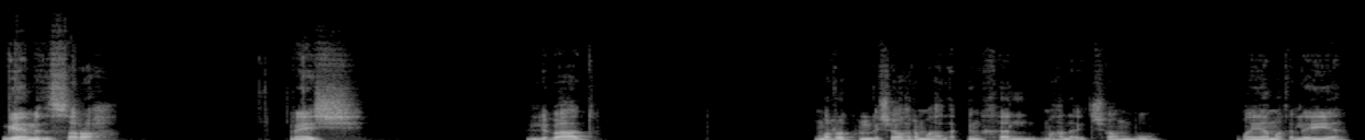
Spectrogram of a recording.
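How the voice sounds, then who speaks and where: A man's voice: medium pitch, flat delivery, normal speed, pauses often, a little mellow. A man from Egypt with an Egyptian accent, reacting to home-hack videos in casual commentary and often exclaiming at the tricks. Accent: Egyptian Arabic.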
